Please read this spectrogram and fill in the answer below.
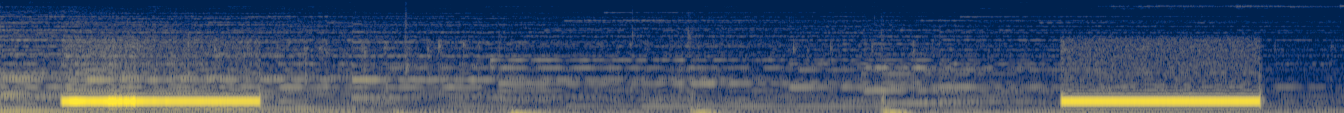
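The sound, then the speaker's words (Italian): The ringback tone of an outgoing telephone call: two long, steady, loud beeps, each about a second, separated by a long quiet gap. “adesso la telefonata è importante. Lo annuncio qui, chiamiamo casa Cocilobo.”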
